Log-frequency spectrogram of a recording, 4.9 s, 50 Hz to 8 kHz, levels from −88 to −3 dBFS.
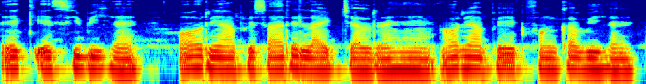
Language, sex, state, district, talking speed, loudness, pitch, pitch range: Hindi, male, Gujarat, Valsad, 235 wpm, -14 LUFS, 120 Hz, 115-125 Hz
